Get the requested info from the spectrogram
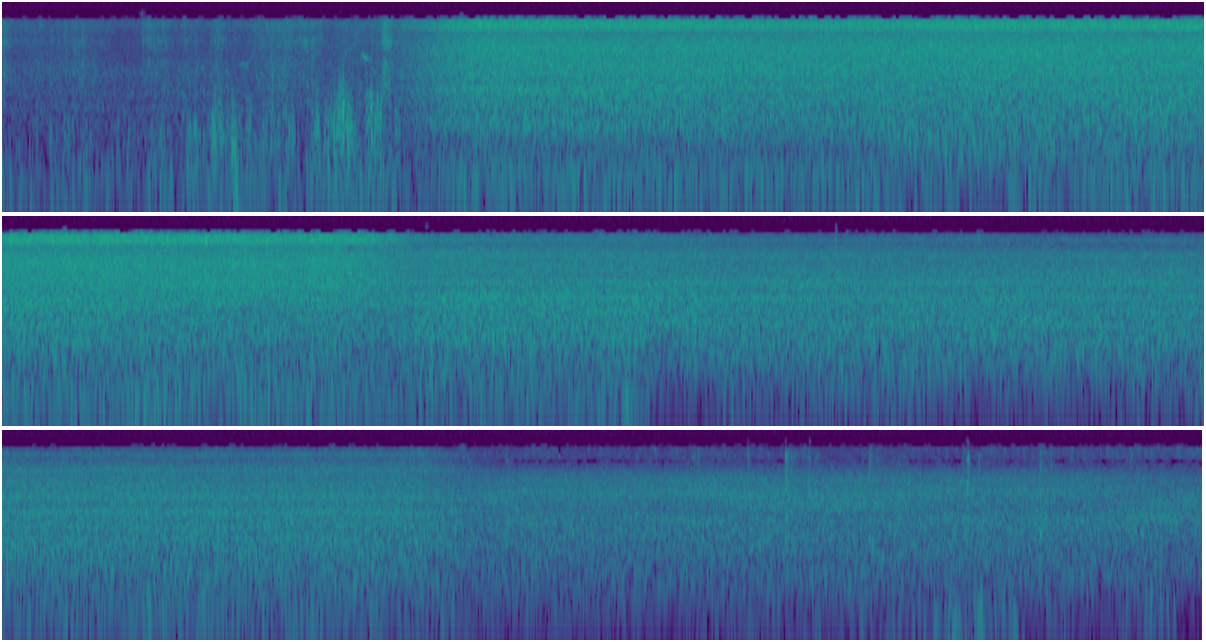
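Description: Steady rushing roar of waterfalls, swelling about three seconds in and easing somewhat later on. Wind buffets the microphone at the start.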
